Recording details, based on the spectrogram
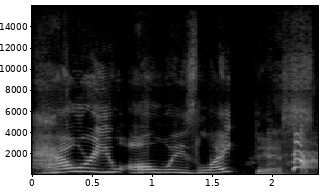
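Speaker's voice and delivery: high disbelieving tone. Retelling a friend's reaction to a dad joke: imitating someone in disbelief. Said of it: "just the most disbelief in your voice".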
